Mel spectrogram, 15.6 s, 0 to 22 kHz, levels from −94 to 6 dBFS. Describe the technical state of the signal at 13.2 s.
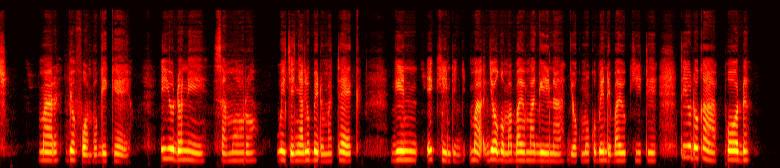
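At 13.2 s the speech signal is intact, with no dropout, distortion, glitch or other technical fault to be heard.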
